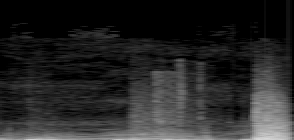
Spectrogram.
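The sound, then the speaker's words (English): Heavy wooden thuds and a creaking strain build to a sharp, loud crack at the end, like a wooden door being battered until it gives way, the wood splitting and splintering around the people bracing it. “The door begins to give way, the wood splitting and splintering around Podrick and Tormund.”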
